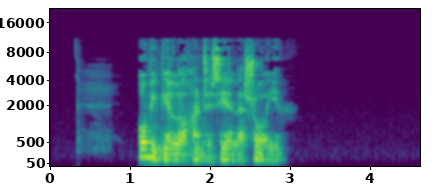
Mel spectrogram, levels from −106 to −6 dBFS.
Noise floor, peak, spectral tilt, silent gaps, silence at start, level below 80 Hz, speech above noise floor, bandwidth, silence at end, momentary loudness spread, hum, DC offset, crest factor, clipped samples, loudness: -88 dBFS; -4 dBFS; -3.5 dB/octave; none; 1.1 s; -62 dBFS; 68 dB; 11.5 kHz; 1.7 s; 7 LU; none; under 0.1%; 20 dB; under 0.1%; -19 LUFS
